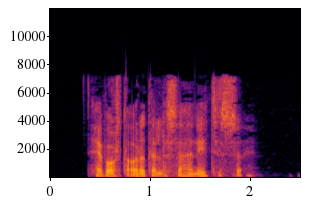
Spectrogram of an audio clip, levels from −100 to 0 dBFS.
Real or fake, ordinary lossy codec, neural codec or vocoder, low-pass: real; AAC, 32 kbps; none; 7.2 kHz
